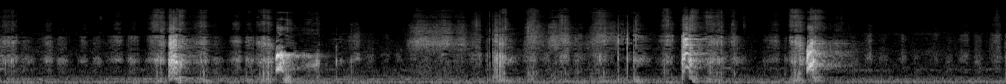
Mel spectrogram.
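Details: Chow chow and Alaskan Malamute puppies giving several short, sharp high yips and barks spaced irregularly over ten seconds, with background chatter and rustling between them.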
